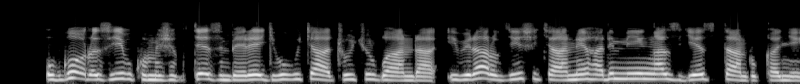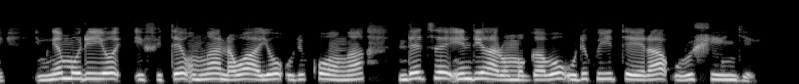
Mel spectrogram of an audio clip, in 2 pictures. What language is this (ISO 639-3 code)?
kin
